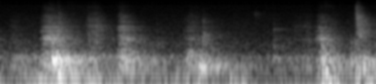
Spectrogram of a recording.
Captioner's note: Carling breathes heavily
